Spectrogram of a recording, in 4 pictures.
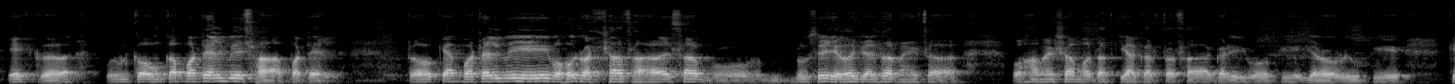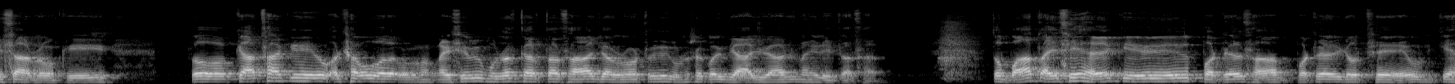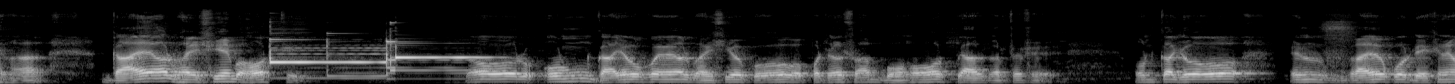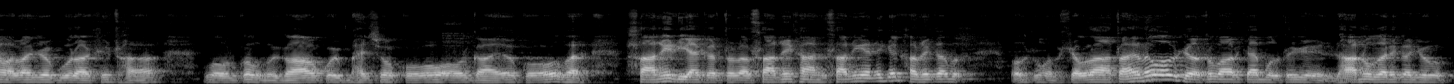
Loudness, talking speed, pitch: -21 LUFS, 130 wpm, 130 Hz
